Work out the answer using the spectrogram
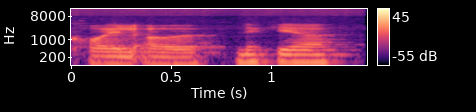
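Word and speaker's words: koilonychia: Nikia or Nikas um and that's how you pronounce it coil o Nikia and this is due to iron def deficiency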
